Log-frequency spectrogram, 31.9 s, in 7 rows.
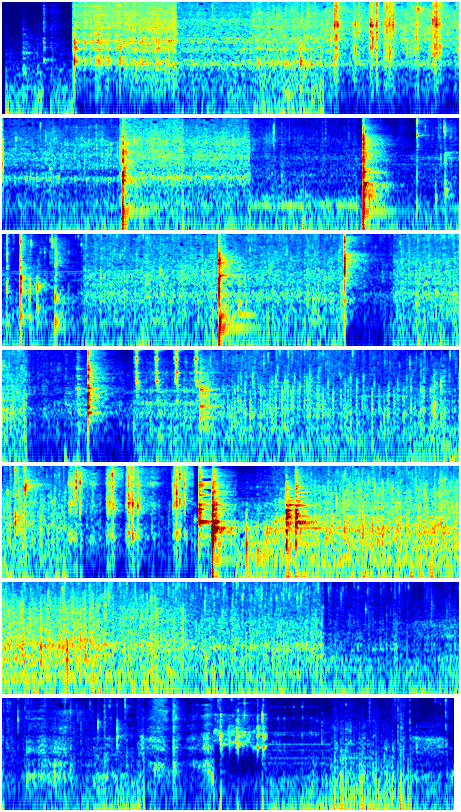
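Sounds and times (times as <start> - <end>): food sizzling in a pot: 0.7 - 8.1, 9.8 - 14.5, 15.4 - 18.9, 20.6 - 26.9.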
